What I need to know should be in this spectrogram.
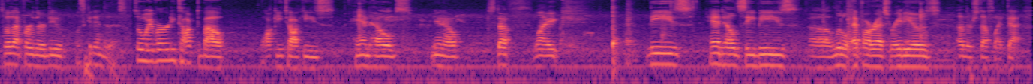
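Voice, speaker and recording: A man's voice: mid-range voice, steady tone, a little slow. A man with a mid-range voice hosts an informal how-to video. He explains gear conversationally, addressing viewers directly. The recording carries faint background noise. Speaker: video host. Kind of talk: casual instructional talk, demonstrating radio gear.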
